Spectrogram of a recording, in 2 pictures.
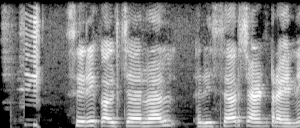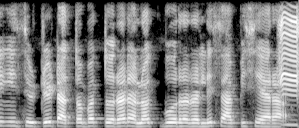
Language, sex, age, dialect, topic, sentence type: Kannada, female, 31-35, Central, agriculture, statement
